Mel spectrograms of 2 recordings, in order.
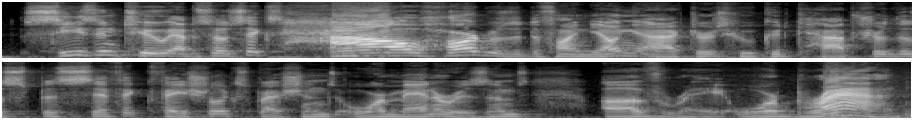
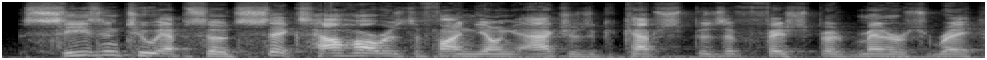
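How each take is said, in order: First: Said in the usual way. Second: Fast, high auctioneer patter. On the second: Retold or imitated. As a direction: rattle it off like an auctioneer calling bids. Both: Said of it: "that was me doing a, uh, impression of an auctioneer".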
